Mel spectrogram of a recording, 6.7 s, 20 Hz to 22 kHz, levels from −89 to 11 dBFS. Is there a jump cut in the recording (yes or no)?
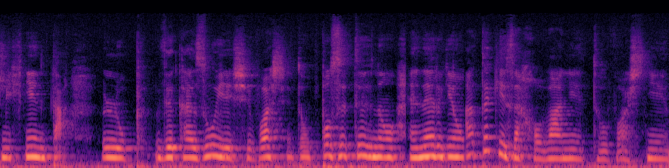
yes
